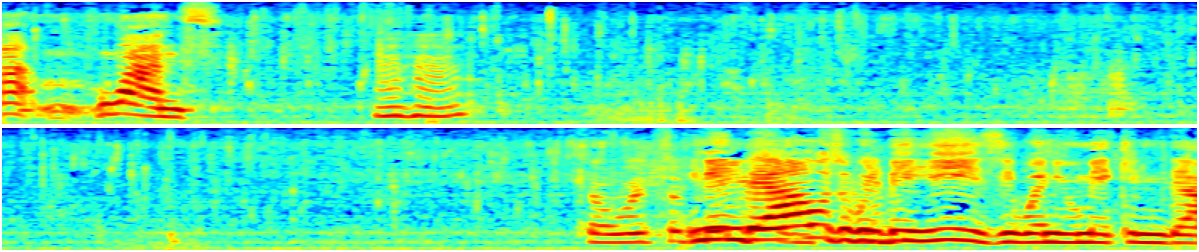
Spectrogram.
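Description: Water simmers quietly in a frying pan.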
